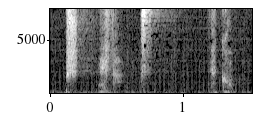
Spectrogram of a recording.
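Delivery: urgent, hushed whisper; furtive whisper. Acted. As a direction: whisper secretly to a partner in hiding. Adam lockt Eva ins Versteck. (heimlich flüsternd)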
